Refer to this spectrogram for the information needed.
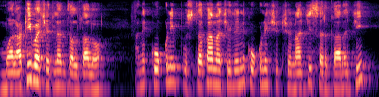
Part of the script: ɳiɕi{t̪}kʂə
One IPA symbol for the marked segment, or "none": none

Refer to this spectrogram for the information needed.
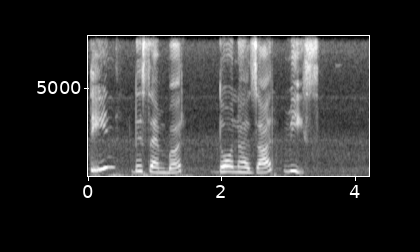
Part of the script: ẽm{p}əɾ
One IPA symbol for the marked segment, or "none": b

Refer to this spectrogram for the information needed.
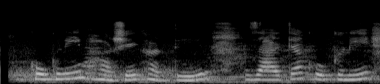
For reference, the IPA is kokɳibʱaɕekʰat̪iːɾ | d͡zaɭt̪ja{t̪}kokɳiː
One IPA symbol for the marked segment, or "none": none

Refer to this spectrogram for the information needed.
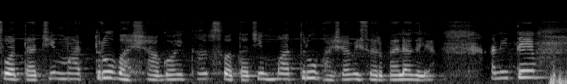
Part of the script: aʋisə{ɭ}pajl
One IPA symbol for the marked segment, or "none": ɾ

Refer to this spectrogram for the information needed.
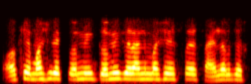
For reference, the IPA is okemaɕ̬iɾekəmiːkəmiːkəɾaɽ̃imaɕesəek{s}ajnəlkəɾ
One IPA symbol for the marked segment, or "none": f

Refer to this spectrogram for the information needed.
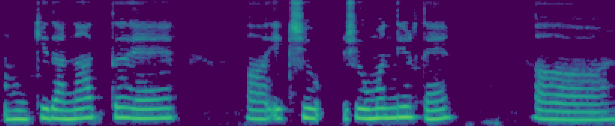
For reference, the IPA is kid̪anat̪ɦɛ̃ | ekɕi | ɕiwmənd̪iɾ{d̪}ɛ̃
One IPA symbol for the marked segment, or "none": t̪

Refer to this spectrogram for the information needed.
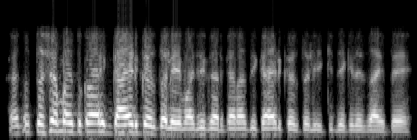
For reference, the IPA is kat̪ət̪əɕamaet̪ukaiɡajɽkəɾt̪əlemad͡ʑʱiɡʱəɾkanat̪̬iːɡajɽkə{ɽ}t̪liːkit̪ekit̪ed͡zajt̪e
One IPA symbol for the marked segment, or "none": ɾ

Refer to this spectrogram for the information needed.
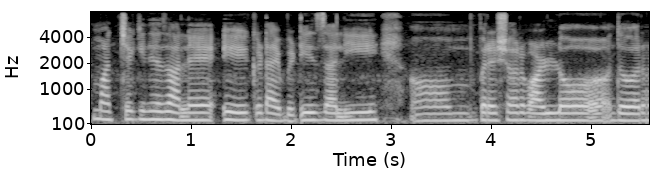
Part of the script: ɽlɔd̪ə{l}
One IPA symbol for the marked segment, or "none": ɾ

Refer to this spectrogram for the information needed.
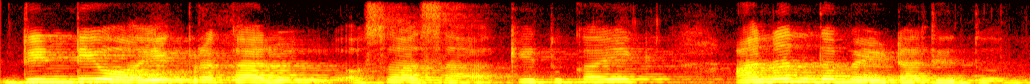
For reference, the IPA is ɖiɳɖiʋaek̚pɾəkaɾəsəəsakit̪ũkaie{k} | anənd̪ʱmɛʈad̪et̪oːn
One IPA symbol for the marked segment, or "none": k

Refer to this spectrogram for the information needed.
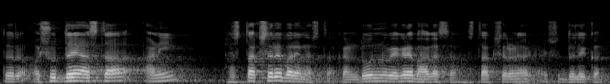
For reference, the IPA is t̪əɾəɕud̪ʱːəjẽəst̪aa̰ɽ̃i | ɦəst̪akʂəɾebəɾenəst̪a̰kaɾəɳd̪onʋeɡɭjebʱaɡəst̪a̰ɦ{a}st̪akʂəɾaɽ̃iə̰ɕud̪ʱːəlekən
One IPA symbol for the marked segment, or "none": ə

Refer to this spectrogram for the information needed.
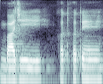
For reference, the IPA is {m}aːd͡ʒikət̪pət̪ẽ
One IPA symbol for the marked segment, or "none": b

